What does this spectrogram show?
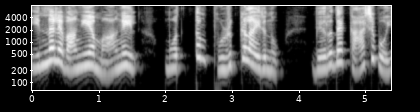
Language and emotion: Malayalam, disgusted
